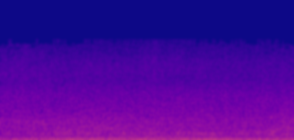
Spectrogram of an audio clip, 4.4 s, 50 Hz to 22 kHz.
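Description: Jet engines of an Airbus A330 on final approach and flare: a steady, even rushing roar with a faint high whine.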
